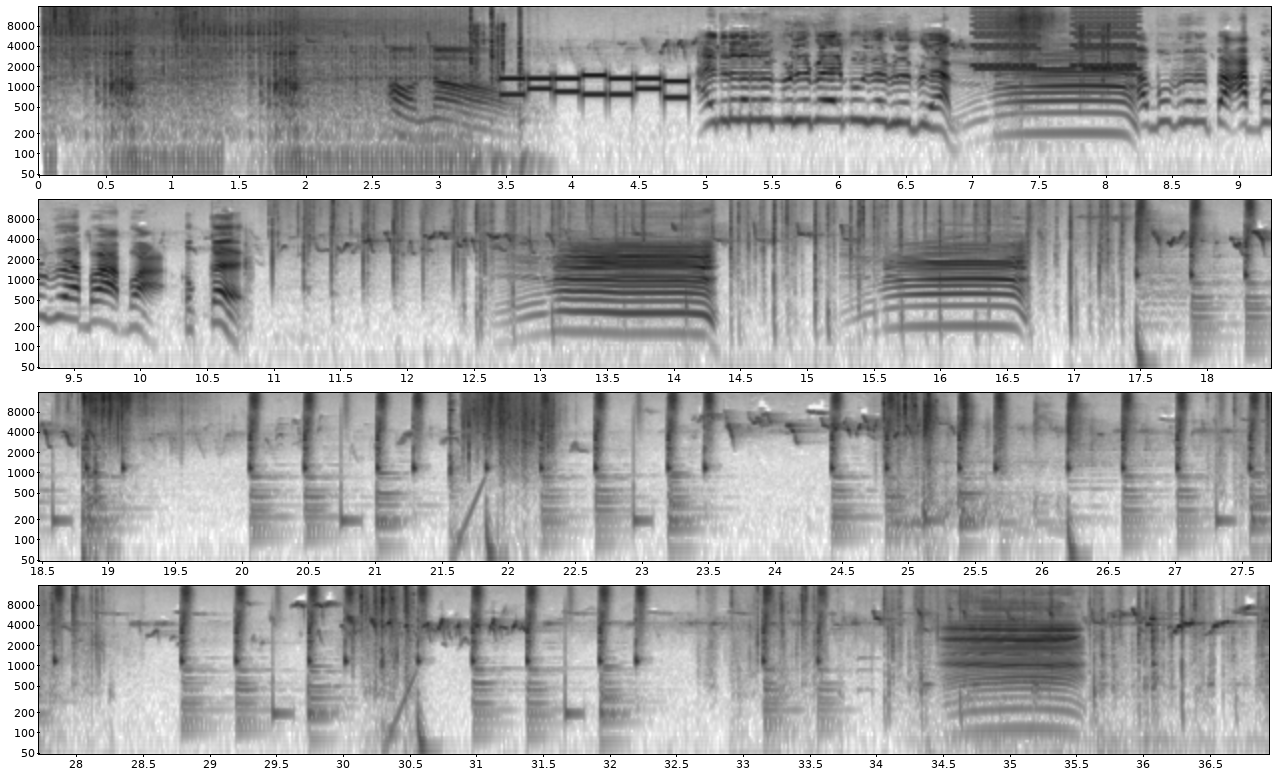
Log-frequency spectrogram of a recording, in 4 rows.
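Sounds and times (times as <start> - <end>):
tractor engine throbbing: 0.0 - 3.7
cow mooing: 6.8 - 8.3, 12.7 - 14.4, 15.4 - 16.7, 34.4 - 35.7
music with regular beat: 17.5 - 19.2, 22.3 - 23.6, 25.4 - 28.0, 28.8 - 32.3.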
